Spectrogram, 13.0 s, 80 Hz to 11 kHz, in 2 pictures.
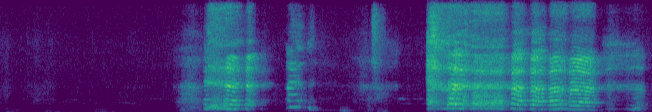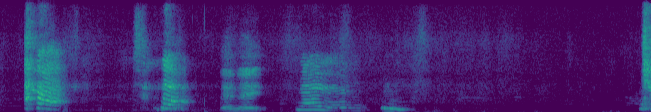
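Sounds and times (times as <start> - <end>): child laughing: 4.5 - 6.1.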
